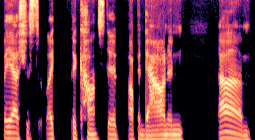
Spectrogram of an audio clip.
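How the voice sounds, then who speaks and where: A man's voice: on the low side, fairly even intonation, unhurried, no room sound, clean studio sound. A man co-hosting a real estate podcast, chatting casually and upbeat with lots of fillers and restarts. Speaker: podcast co-host.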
